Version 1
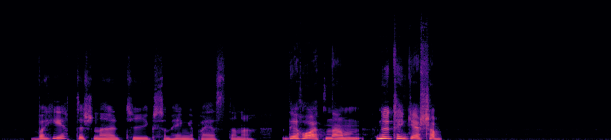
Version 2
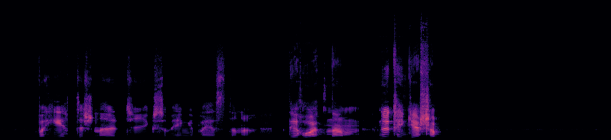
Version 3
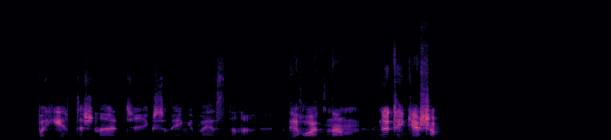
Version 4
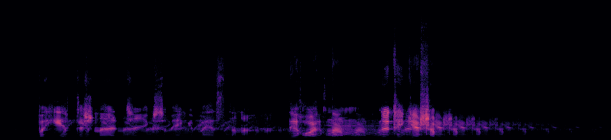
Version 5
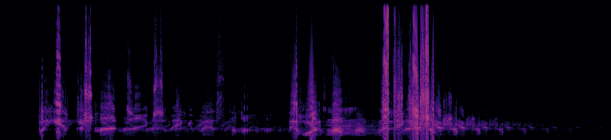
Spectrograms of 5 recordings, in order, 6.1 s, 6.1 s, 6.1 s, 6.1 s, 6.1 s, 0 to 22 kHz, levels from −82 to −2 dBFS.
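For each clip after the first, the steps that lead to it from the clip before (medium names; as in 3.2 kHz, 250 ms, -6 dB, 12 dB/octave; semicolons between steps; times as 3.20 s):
inverse Chebyshev high-pass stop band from 400 Hz, stop band 60 dB; trim +1 dB
high-order bell 2.9 kHz +8.5 dB; crackle 18 per s -51 dBFS; trim -7 dB
bucket-brigade echo 230 ms, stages 4096, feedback 57%, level -10 dB; trim -1 dB
self-modulated delay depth 0.41 ms; trim +1 dB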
